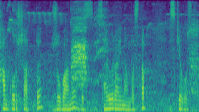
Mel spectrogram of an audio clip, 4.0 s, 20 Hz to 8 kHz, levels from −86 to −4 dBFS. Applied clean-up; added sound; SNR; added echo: none; Bird; 6 dB; none.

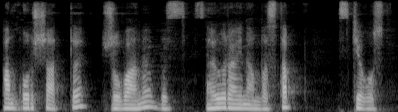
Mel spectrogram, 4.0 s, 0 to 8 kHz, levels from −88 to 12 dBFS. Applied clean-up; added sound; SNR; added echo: neural mask model DeepFilterNet 3.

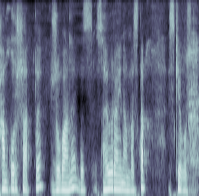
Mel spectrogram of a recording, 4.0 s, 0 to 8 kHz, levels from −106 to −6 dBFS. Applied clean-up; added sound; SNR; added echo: neural mask model Resemble Enhance denoiser.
